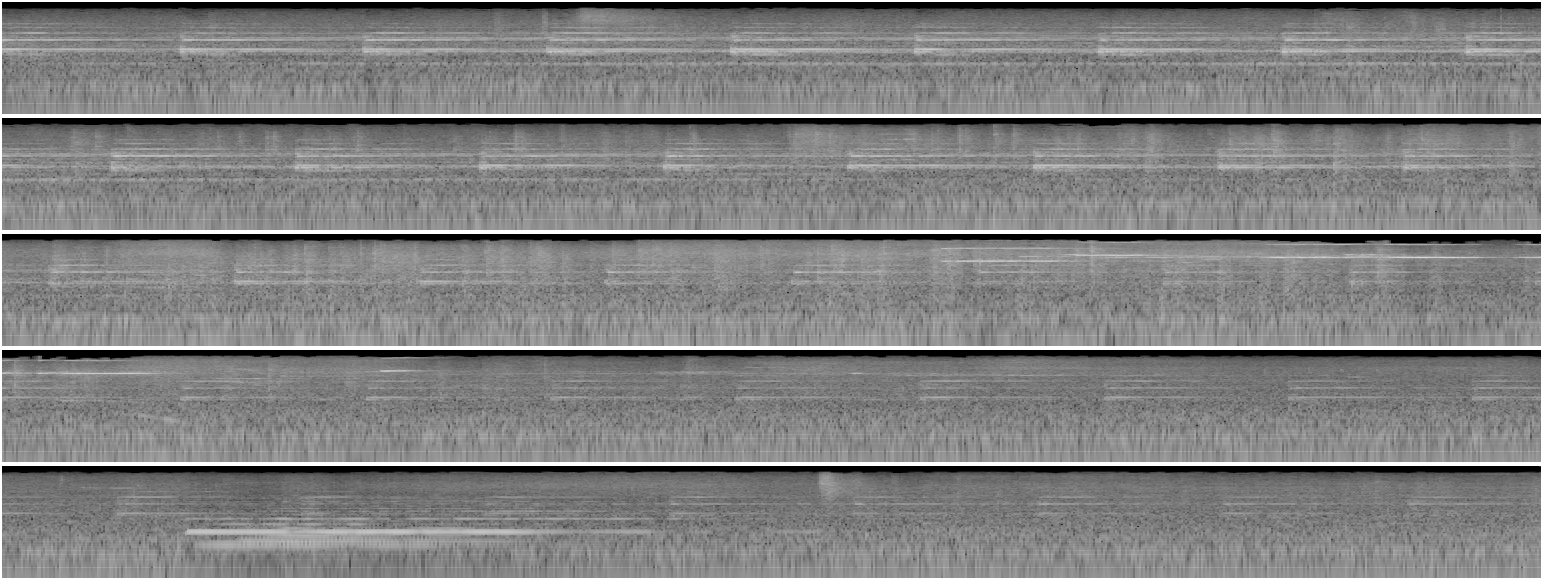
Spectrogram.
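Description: NJ Transit commuter train of Multilevel coaches rolling slowly past, its locomotive bell ringing at about two strokes a second for the first half before fading out. Brief high wheel squeal near the middle, and a short train horn blast a little over a second long near the end.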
